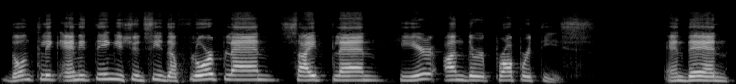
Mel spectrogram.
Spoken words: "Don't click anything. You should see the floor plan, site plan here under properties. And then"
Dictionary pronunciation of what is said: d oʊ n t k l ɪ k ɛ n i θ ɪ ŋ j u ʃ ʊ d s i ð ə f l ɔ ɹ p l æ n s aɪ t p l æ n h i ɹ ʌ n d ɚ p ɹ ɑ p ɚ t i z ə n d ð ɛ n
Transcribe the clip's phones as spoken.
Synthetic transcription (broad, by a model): d oʊ n t k l ɪ k ɛ n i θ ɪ ŋ j u ʃ ʊ d s i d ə f l ɔ ɹ p l æ n s aɪ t p l æ n h i ɹ ʌ n d ɚ p ɹ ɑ p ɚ t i s ə n d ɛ n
